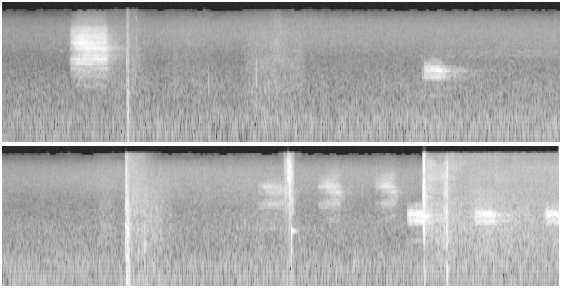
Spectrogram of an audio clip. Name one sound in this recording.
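Fir branches rustle and snap as they are broken off.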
